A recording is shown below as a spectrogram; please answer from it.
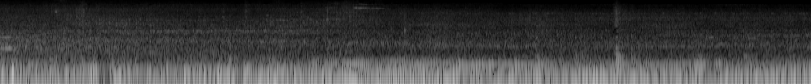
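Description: Low, steady rumble of Mahindra Thar off-road SUVs' engines running at crawling speed.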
